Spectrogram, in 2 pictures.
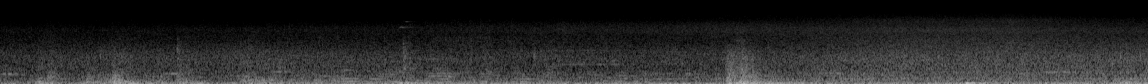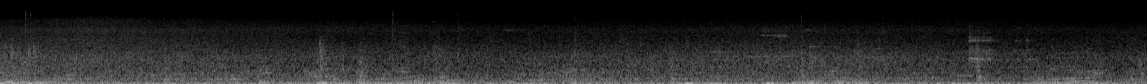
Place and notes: dry garden, Daisen-in, Kyoto - facing ocean
... a single plum flower
blossoming beyond time
gardens sonority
